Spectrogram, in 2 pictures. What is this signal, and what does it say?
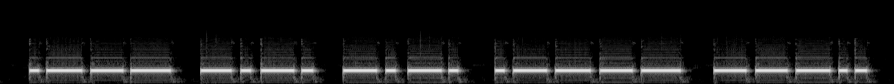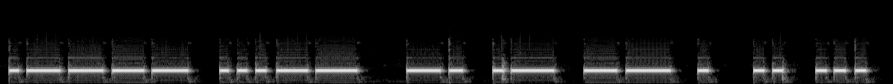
Morse code, heard as a keyed tone, about 12 wpm, 660 Hz. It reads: JCC 1813 NAME IS
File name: jh8cbh / 2022cw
